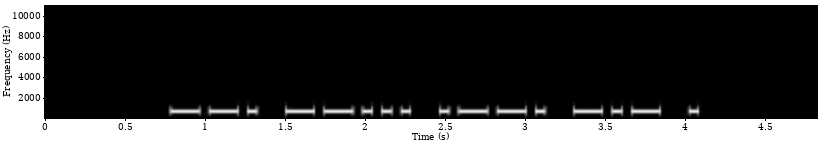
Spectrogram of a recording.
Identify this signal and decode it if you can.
Morse code, heard as a keyed tone, about 20 wpm, 700 Hz. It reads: G7PKE
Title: DXCC-100 Call Signs - 5 Characters - Repeated 3x - 20wpm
